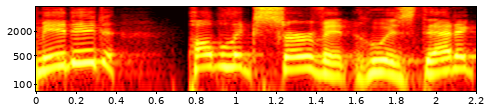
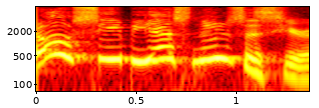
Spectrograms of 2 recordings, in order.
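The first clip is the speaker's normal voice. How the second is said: mock, very high, all-excited voice; 12 semitones higher than usual. Mocking an official's reaction to reporters: imitating someone all excited. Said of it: "she's all excited".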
